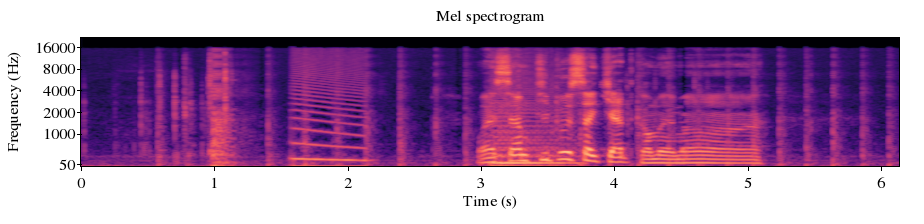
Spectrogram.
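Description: Retro video game sound effects beep and chirp in quick bursts.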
